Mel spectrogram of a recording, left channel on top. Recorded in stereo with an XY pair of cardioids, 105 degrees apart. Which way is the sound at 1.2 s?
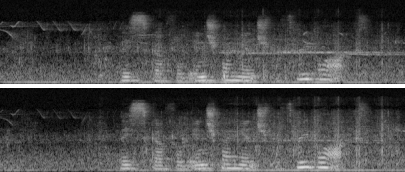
35° right.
